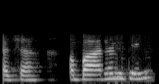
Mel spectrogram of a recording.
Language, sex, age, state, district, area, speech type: Sindhi, female, 60+, Maharashtra, Thane, urban, conversation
